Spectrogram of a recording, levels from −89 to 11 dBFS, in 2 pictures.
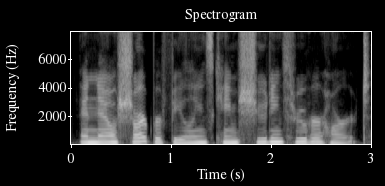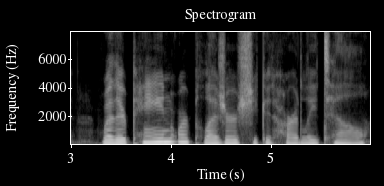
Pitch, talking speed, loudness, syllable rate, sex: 215 Hz, 170 wpm, -15 LUFS, 4.4 syllables/s, female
